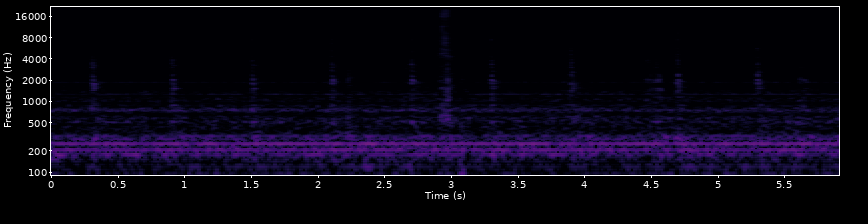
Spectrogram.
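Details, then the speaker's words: Gateway G6-400XL PC floppy drive reading a boot disc after reseating a loose IDE cable: steady hum with crisp, regularly spaced head-step ticks, one or two a second, no scraping or grinding; healthy floppy seek. "Drive sounds healthy floppy drive that is"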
